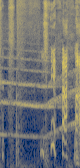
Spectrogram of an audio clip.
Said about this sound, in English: Hold on. Let's wait for this ambulance to go by.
